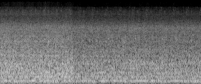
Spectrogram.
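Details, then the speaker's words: Chevy Suburban with a P0641 code, started after reconnecting the MAP sensor, check engine light still on: catches and settles into a steady, even idle with no shaking or stumble, normal idle. "Well, no shakes any more than normal. Let me give it some gas, see if I have any problems."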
